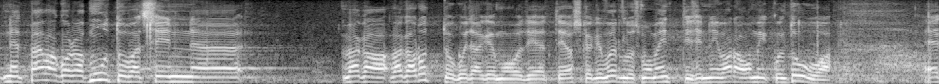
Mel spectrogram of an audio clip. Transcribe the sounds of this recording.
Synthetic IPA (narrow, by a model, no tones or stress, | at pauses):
ne̞ːd̪̥̚pæevɑko̞rːɑd̪muːt̪ːˑuvɑd̪̥siːn | væɡ̥ɑvæɡ̥ɑɾut̪ːukujd̪̥ɑɡ̥imo̞ːd̪̥ie̞t̪ːe̞jo̞skɑɡivɤrd̪lusmo̞me̞nʲt̪ːˑisinːiːvɑɾɑo̞mːikːˑult̪uːɑ | e̞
